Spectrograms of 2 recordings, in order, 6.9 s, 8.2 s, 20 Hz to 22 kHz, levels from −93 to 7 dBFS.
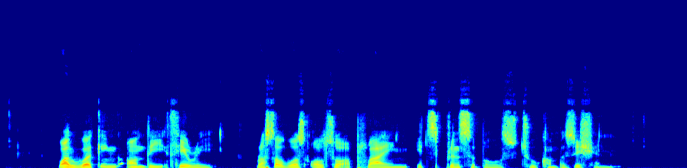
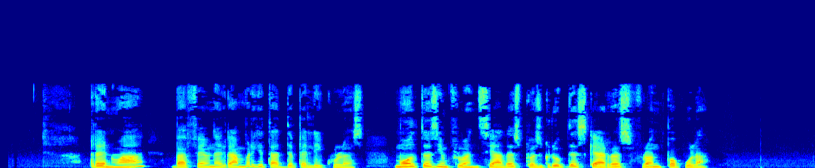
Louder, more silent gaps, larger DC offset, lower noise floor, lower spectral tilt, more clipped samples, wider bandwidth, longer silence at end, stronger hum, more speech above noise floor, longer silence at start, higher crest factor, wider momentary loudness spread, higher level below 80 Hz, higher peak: second, -29 LUFS vs -23 LUFS; neither; neither; first, -81 dBFS vs -67 dBFS; second, -4 dB/octave vs -6.5 dB/octave; neither; second, 9.6 kHz vs 11.5 kHz; second, 0.75 s vs 1.1 s; neither; first, 52 dB vs 45 dB; second, 0.6 s vs 0.9 s; about the same, 22 dB vs 20 dB; first, 13 LU vs 10 LU; first, -54 dBFS vs -76 dBFS; second, -8 dBFS vs -2 dBFS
